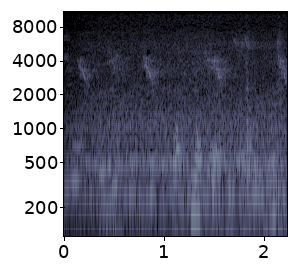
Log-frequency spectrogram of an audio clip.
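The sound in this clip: Honey bees buzz in a continuous droning hum. Higher-pitched whines rise and fade as individual bees pass, keeping a steady moderate loudness throughout.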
